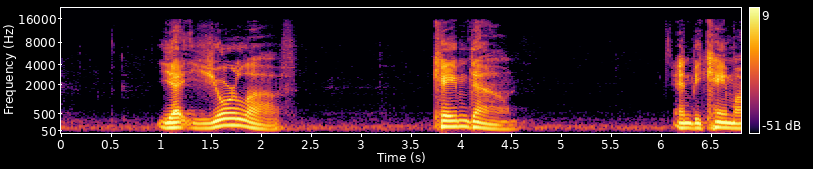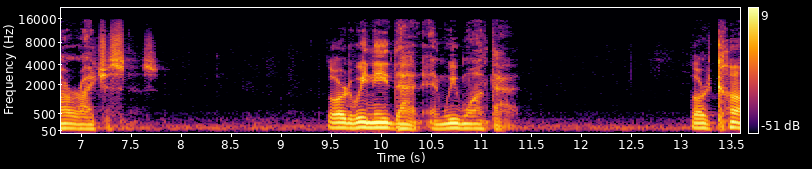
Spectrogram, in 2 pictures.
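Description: A middle-aged man speaks calmly and expressively through a microphone, pausing between phrases.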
